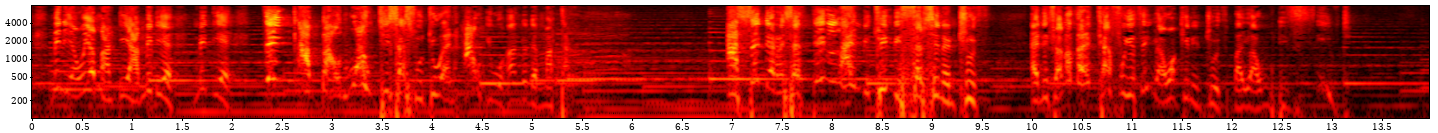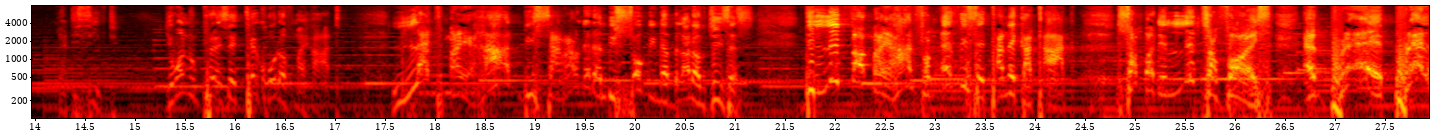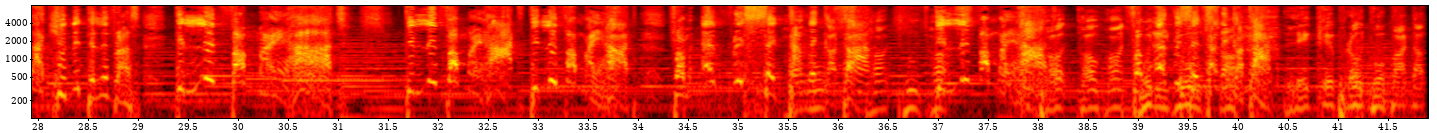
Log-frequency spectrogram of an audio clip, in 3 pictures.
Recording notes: Preached at the Ekklesia Chapel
